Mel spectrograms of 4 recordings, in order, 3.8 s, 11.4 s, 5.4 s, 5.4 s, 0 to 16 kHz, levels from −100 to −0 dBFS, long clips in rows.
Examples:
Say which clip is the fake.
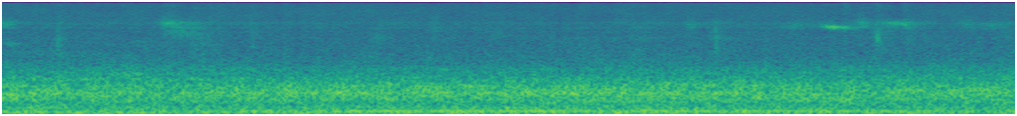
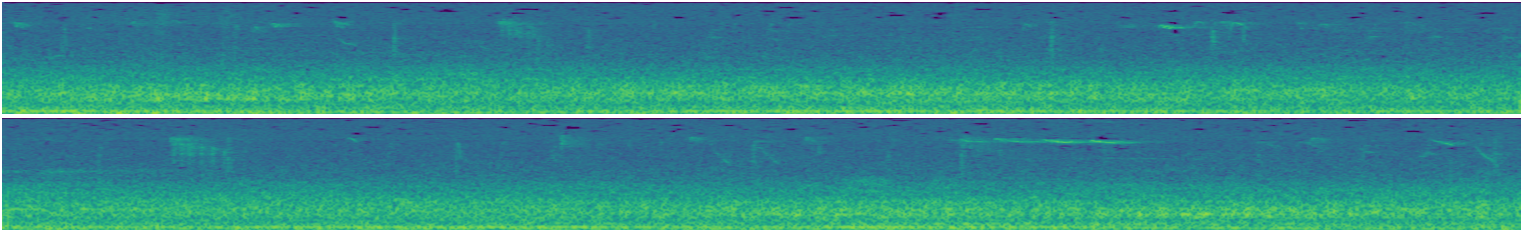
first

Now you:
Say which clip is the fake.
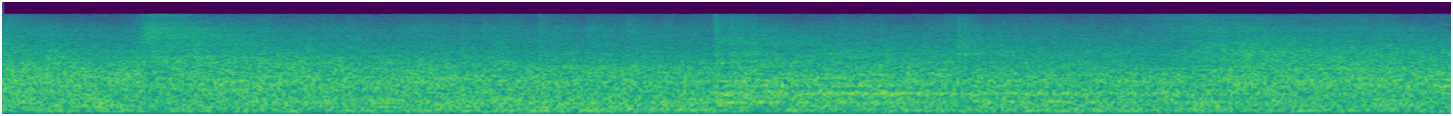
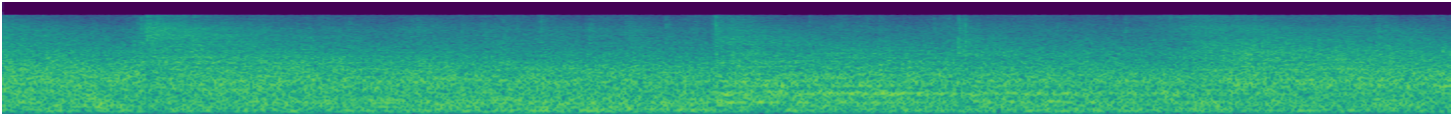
first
